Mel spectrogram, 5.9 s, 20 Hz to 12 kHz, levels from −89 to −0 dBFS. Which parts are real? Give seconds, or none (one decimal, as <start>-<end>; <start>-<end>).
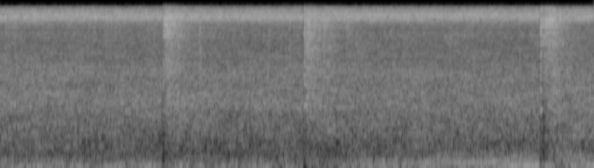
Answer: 0.0-5.9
